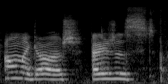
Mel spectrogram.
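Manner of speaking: ordinary delivery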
